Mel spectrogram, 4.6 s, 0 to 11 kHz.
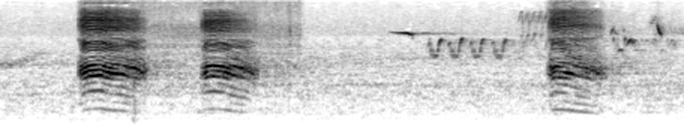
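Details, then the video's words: Rooks that have hatched chicks, mid-May 2023 following a cold spring: three harsh, nasal caws with gaps between them, and a thin high trill in one gap. "У грачей появились птенцы"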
